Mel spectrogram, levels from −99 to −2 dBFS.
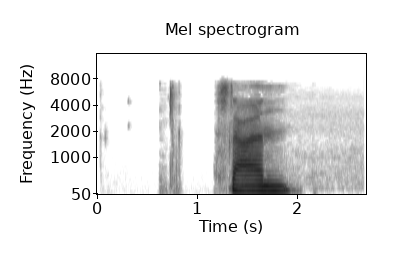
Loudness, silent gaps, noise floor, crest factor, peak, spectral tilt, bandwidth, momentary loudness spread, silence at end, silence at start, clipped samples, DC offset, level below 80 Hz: -18 LUFS; none; -74 dBFS; 20 dB; -2 dBFS; -6 dB/octave; 7.8 kHz; 23 LU; 0.75 s; 0.75 s; under 0.1%; under 0.1%; -58 dBFS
